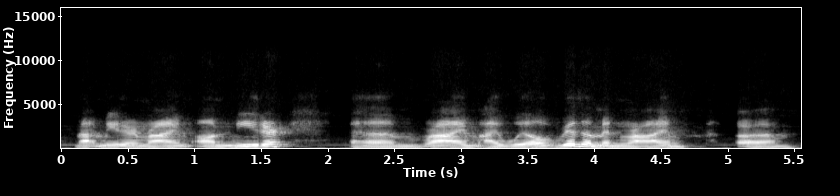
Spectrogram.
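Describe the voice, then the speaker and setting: Woman teacher, recorded workbook lesson, patient, repeats key terms, fairly low voice, dull lo-fi sound. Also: a little hiss or hum. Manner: reads poem aloud with stressed line endings.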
